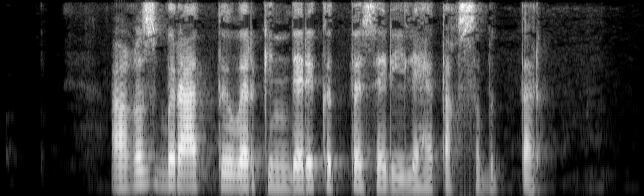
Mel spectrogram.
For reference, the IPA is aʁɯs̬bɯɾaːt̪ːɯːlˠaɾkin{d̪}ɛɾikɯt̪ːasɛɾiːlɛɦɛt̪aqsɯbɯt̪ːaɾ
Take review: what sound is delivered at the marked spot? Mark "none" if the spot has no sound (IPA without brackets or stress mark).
d̪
